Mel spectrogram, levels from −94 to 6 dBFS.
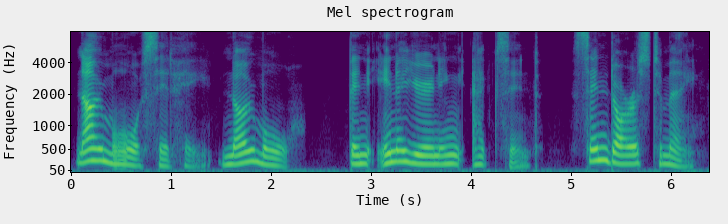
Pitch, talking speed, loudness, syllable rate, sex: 185 Hz, 140 wpm, -20 LUFS, 3.5 syllables/s, female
